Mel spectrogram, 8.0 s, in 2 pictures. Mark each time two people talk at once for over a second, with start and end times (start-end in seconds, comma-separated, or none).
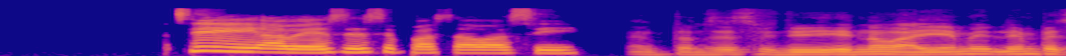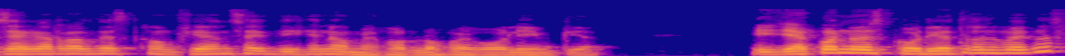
none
